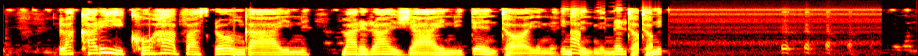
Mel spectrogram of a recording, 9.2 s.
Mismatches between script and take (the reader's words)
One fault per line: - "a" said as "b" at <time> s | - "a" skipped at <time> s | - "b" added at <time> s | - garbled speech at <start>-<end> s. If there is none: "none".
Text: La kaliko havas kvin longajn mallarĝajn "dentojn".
- "kvin" skipped at 2.1 s
- garbled speech at 5.6-6.6 s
